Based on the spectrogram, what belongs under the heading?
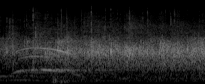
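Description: An audience breaks into steady, dense applause, many hands clapping at once in a continuous wash of sound that holds evenly for a couple of seconds.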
